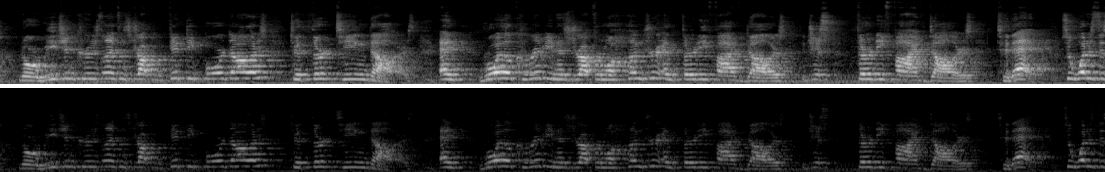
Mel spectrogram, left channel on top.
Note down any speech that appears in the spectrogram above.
Norwegian Cruise Lines has dropped from $54 to $13. And Royal Caribbean has dropped from $135 to just $35 today. So what does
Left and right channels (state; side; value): quieter; right; 20.4 dB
